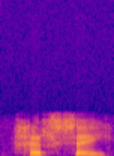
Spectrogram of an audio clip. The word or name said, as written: jersey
